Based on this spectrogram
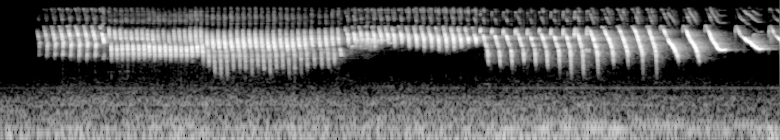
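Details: Canary (Serinus canaria domestica) training song for young birds and to spur singing: a long continuous high rolling trill shifting pitch in steps, turning into rapid falling whistles near the end.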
